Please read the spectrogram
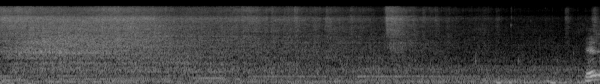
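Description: Artichoke-heart canning liquid poured into a hot pan of sautéed bacon, mushrooms and flour, hitting it with a hiss and sizzle that is strongest at first and dies down as the liquid cools the pan, with a brief flare of hissing about four seconds in.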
